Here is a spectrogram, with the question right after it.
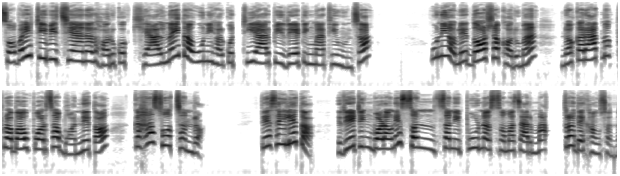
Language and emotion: Nepali, disgusted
